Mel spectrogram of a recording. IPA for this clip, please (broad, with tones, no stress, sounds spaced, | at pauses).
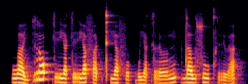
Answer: w a˨˩ j p r ɔ˥˩ ʔ k r i˧ a̯ k r i˦˥ a̯ f a˨˩ k̚ tʰ i˧ a̯ f o˨˩ k̚ w i˩˦ a̯ k r ɤː˦˥ ŋ | d a˧ w s uː˧ kʰ r ɯ˩˦ a̯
